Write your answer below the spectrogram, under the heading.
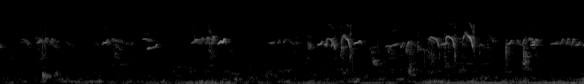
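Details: Bronze turkey poults, a flock of domestic chicks, chirp as they gather at a basin of ornamental plants. Short high peeps come in loose clusters, some with sharp rising notes, over low background hum.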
